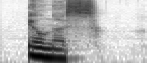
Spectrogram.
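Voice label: "illness", British English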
